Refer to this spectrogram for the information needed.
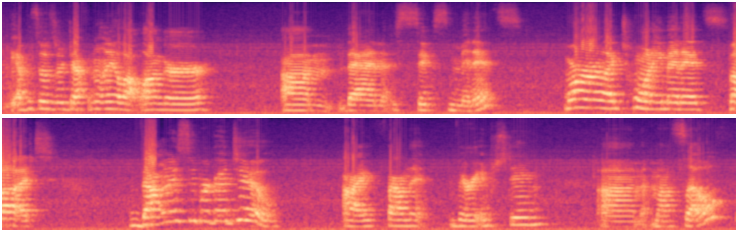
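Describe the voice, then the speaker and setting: A woman's voice: mid-range voice, lively intonation, a little slow, sharp tone. A woman in her thirties, an upbeat host and mother, chatting casually about podcasts with her kids. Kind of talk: casual chat recommending podcasts. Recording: roomy sound, mic at a distance.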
